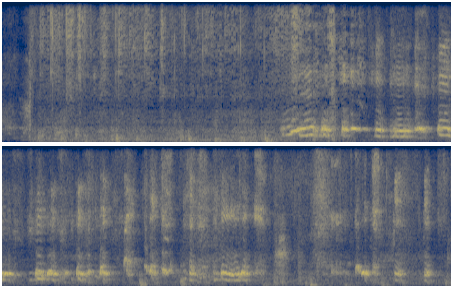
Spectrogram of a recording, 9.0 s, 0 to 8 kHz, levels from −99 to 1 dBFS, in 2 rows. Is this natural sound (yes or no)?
yes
